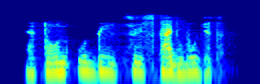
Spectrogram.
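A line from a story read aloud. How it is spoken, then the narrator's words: Whisper. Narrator (Russian): прошептал мне Твейтс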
